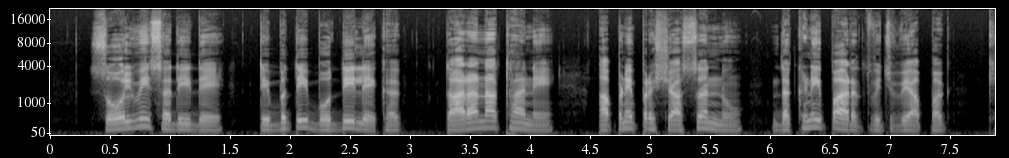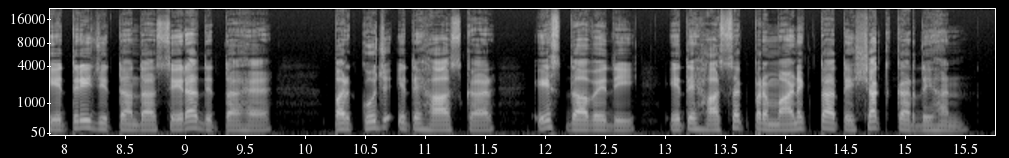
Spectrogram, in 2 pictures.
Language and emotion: Punjabi, neutral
